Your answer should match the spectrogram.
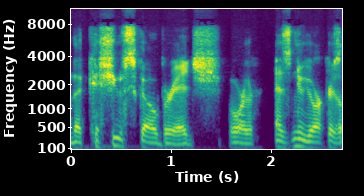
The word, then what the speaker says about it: Kosciuszko Bridge: Just yesterday, there's a bridge that connects Brooklyn and Queens called the Kosciuszko Bridge, or as New Yorkers like to pronounce it, the Kosciuszko Bridge.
